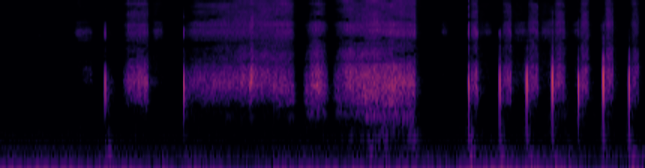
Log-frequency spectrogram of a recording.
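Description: A hand adds short hatching strokes with a white chalk stick on a dark green chalkboard. Longer, dry scratching passes give way to a quick, uneven series of brief, sharp chalk strokes. The strokes have a bright, gritty edge.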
